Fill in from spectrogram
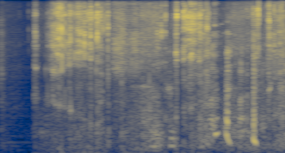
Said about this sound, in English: So you want to cheers a fucking chip and we're going to chew in the fucking microphone like fucking Momos.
